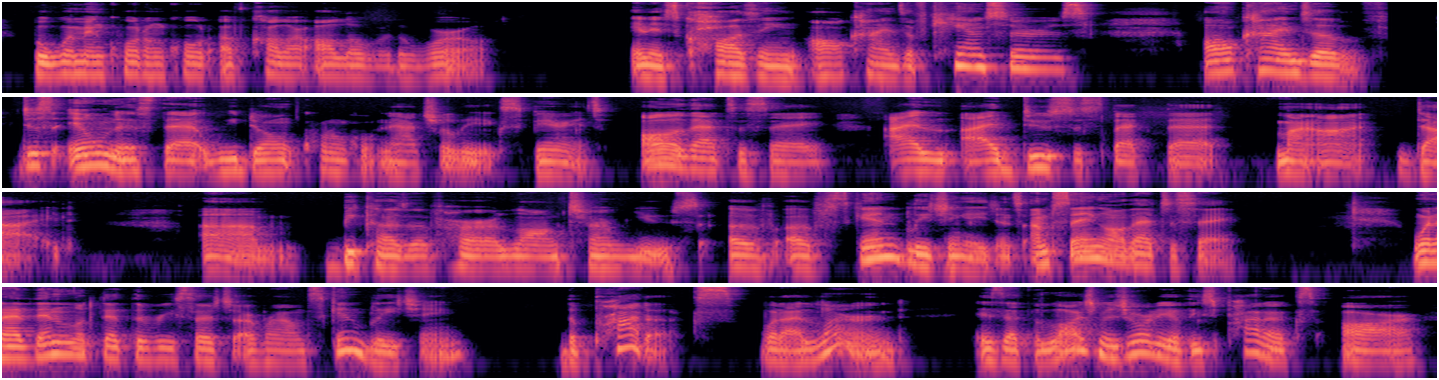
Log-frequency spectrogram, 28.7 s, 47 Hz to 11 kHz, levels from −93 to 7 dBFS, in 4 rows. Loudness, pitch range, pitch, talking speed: -23 LUFS, 120-155 Hz, 130 Hz, 175 wpm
